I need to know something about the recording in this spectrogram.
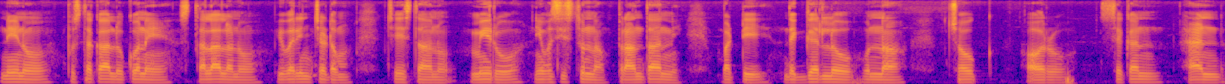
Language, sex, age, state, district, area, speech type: Telugu, male, 18-30, Telangana, Jayashankar, urban, spontaneous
